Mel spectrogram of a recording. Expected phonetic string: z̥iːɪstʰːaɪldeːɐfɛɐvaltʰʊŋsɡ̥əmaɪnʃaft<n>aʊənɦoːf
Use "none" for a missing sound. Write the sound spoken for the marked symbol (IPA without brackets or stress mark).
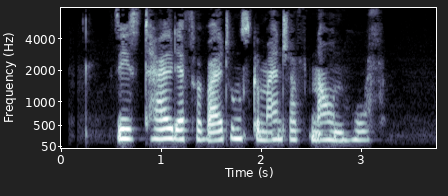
n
